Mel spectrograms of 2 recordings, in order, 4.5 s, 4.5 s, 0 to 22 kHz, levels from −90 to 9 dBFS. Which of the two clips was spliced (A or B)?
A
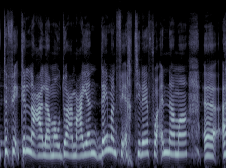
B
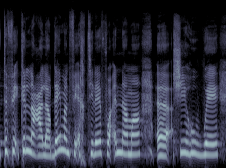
B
